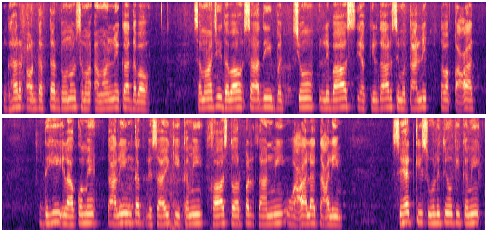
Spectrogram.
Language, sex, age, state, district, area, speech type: Urdu, male, 18-30, Uttar Pradesh, Balrampur, rural, spontaneous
